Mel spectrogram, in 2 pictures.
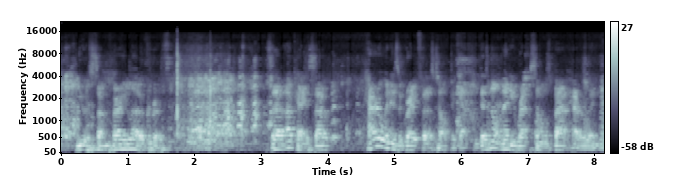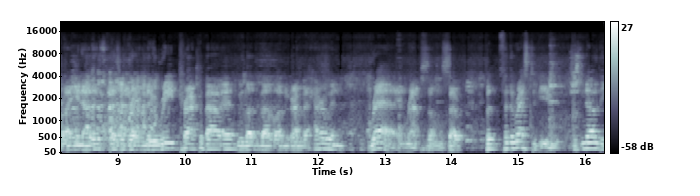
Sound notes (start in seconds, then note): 0.0 audience laughs; 7.9 audience laughs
